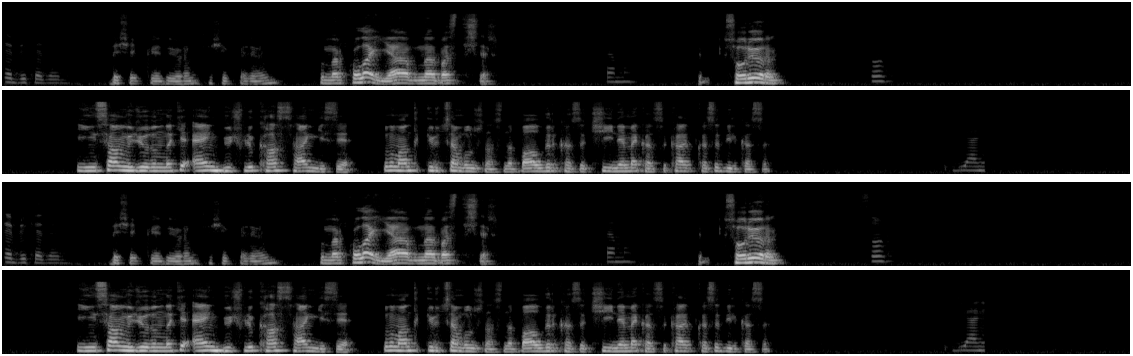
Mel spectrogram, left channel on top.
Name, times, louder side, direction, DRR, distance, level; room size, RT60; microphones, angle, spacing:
voice 1, 0.0-0.7 6.0-6.3 8.7-8.9 20.8-21.1, right 2 dB, 70° right, 6.2 m, -49 dB
voice 2, 1.1-2.8 3.2-4.9 7.0-7.8 12.0-14.8 15.1-19.0, equal, 5° right, 0.5 m, -26 dB
head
